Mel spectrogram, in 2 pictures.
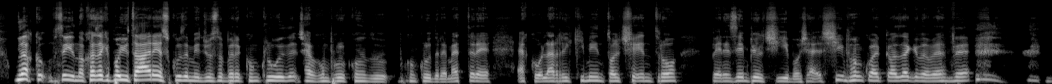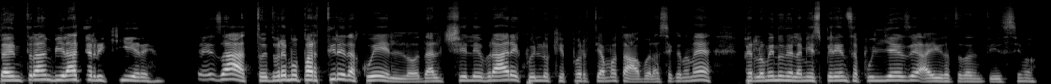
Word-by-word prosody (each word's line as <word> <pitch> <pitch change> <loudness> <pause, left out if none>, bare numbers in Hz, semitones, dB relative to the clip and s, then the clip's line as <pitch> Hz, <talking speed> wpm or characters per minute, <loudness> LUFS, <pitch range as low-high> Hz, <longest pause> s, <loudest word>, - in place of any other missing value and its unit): Una 240 +2 +9
co 220 -5 -1
sì, 210 +8 +4
una 180 -2 +3
cosa 210 +1 +8
che 195 - +1
può 205 - +7
aiutare, 205 +1 +9
scusami, 185 -2 +2
è - - -5
giusto 165 +2 -1
per 165 +1 0
conclude 175 +2 0
cioè 165 - -1
complu 155 +1 -2
congu 135 -3 -5
concludere, 150 -4 -4
mettere 150 +1 -3 0.2
ecco 145 - -4
l'arricchimento 160 +2 -3
al 160 - -1
centro, 165 0 -2 0.3
per 155 -1 -4
esempio 165 +2 -1
il 150 - -4
cibo. 145 -2 -3
Cioè 145 +3 -5
il - - -7
cibo 195 -3 -3
è 195 - +3
un 190 - -3
qualcosa 175 0 0
che 170 0 -6
dovrebbe 160 +3 -2 0.7
da 190 +6 +4
entrambi 205 +2 +1
i - - +4
lati 210 +1 +3
arricchire. 190 -6 -3 0.4
Esatto, 230 -5 +2
e - - +1
dovremmo 210 +5 +1
partire 210 +4 +2
da 200 -5 +1
quello, 145 -9 -1
dal 150 +2 -4
celebrare 185 +3 0
quello 175 +1 -6
che 160 -1 -11
portiamo 160 0 -7
a - - -8
tavola, 130 -1 -5
secondo 155 +5 -11
me, 195 -1 -2 0.3
per 175 0 -4
lo 175 - -1
meno 195 +2 -2
nella 180 -3 -1
mia 175 - -4
esperienza 180 +1 -3
pugliese, 185 +2 -2
ha - - -1
aiutato 145 0 -4
tantissimo. 140 +1 -10
170 Hz, 185 wpm, -22 LUFS, 155-190 Hz, 0.7 s, Una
